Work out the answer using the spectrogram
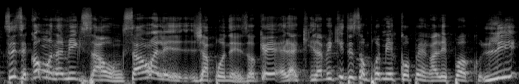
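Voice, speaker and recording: A man from Cuba doing a stand-up comedy set on a club stage, with a loud, punchy delivery that shouts out the punchlines. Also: high voice, very animated, fast talker, creaky. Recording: live club recording with crowd. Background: audience laughter.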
